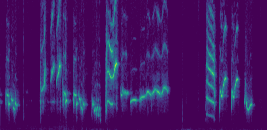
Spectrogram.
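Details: Lure-training song of a male Asian pied starling: busy varied phrase of chatters, slurred whistles and a long steady rising whistle, then a stack of quick sharp notes.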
